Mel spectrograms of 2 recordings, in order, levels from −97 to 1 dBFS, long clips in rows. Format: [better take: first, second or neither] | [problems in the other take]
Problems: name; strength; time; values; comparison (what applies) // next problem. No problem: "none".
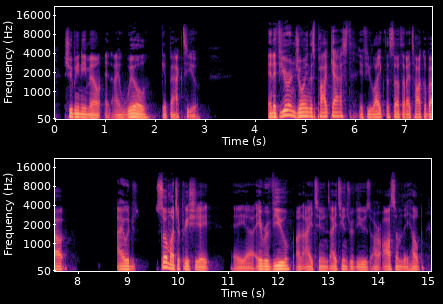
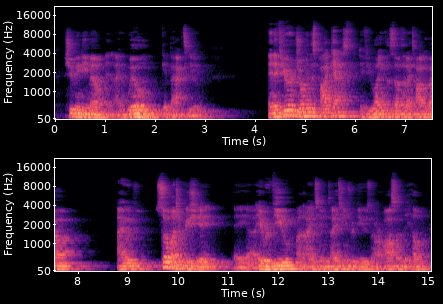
first | room echo; noticeable; dies away in 0.8 s // off-mic speech; far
